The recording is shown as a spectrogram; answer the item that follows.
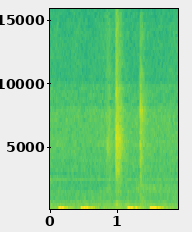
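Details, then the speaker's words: A normal heartbeat playing in the background of a guided meditation, heard after a deep breath in: soft, regular lub-dub pairs at roughly 80 beats a minute. "start with a deep breath in and you may note the sound of the heartbeat in the background"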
